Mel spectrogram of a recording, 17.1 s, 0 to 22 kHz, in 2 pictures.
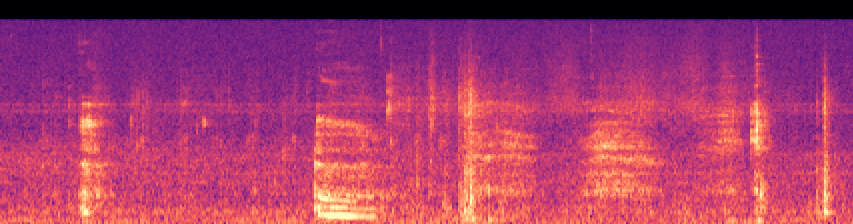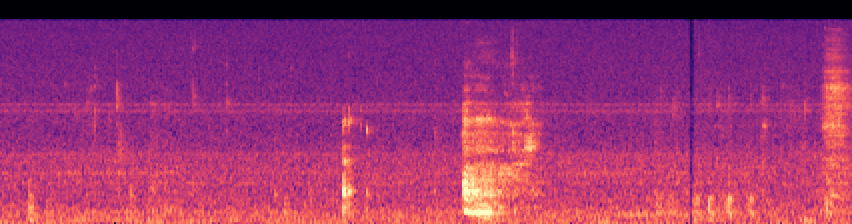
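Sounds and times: man breathing and sniffing: 4.5s - 7.6s, 16.7s - 17.0s.

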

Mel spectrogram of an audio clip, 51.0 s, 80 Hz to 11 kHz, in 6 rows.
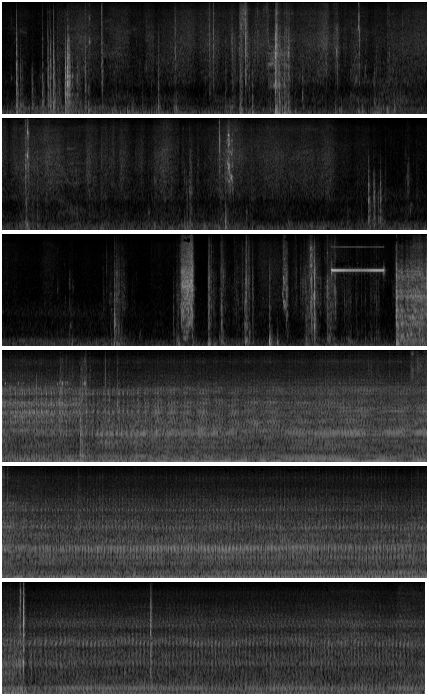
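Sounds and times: short high beep: 23.6s - 24.7s
boat engine running: 25.0s - 50.9s.

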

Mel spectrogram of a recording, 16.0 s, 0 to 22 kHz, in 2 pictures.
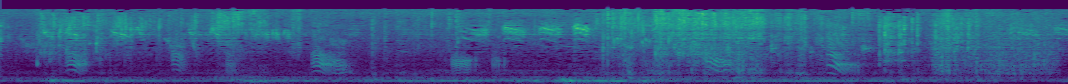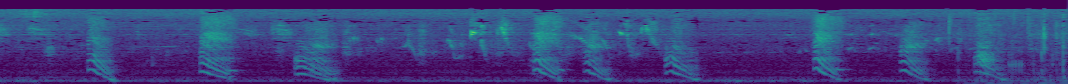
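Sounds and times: crocodile hatchlings chirping: 0.0s - 2.7s, 3.4s - 4.4s, 5.0s - 6.6s, 8.6s - 10.6s, 12.0s - 13.4s, 14.1s - 16.0s.

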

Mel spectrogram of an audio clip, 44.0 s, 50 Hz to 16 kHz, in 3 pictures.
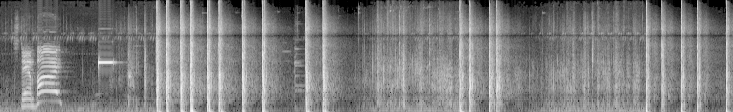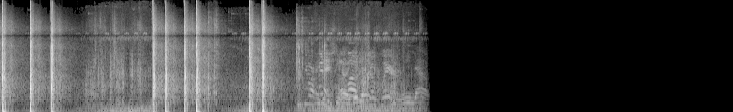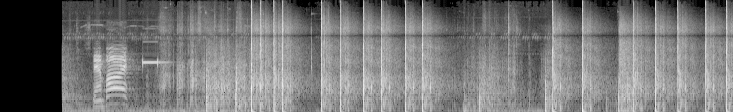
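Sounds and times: electronic start beep: 2.0s - 2.5s, 32.2s - 32.7s
pistol shots echoing: 3.1s - 6.8s, 9.2s - 10.2s, 12.9s - 16.0s, 17.7s - 19.0s, 19.6s - 20.2s, 33.4s - 39.0s, 40.2s - 43.9s.

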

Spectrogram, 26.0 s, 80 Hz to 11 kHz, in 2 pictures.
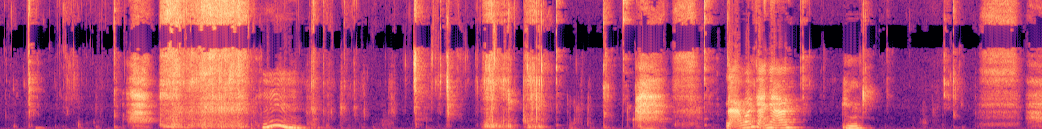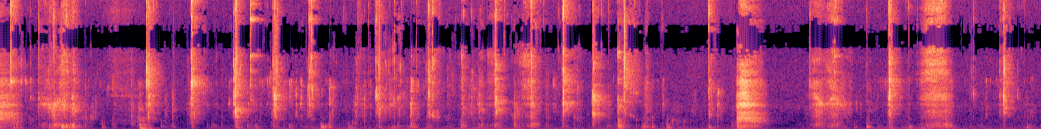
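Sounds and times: chewing with wet mouth smacks: 0.0s - 1.6s, 3.8s - 6.0s, 6.6s - 7.9s, 10.0s - 12.2s, 13.2s - 22.2s, 23.1s - 26.0s.

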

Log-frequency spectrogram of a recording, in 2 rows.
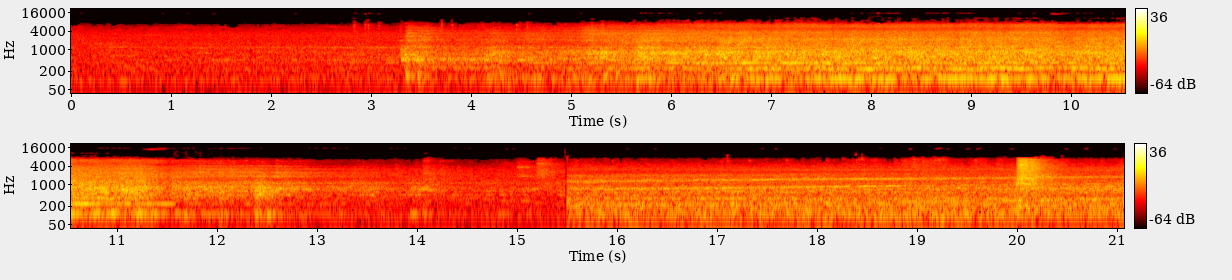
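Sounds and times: train wheels rumbling on rails: 3.0s - 21.0s.

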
